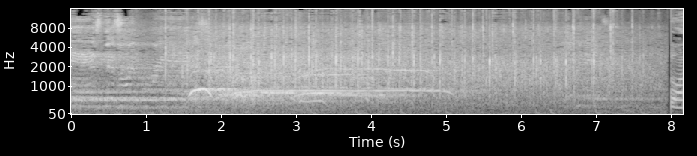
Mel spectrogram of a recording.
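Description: Applause from a crowd at a gala, a dense sustained clapping that rises and holds throughout, with a faint tonal sound passing briefly through the middle.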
